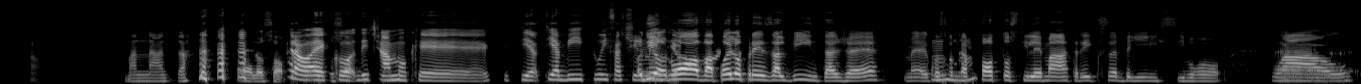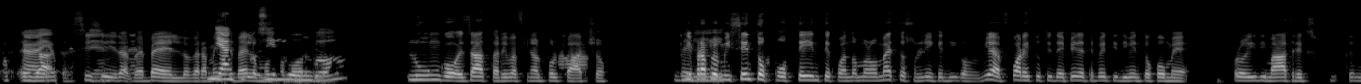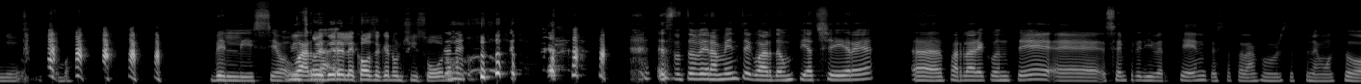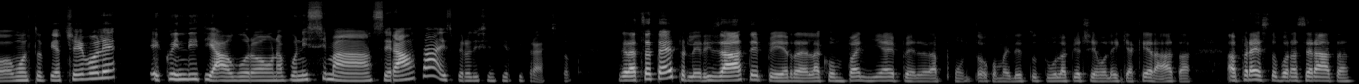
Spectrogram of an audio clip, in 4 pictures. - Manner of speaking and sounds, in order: laugh; unintelligible speech; "proprio" said as "propio"; laugh; laugh
- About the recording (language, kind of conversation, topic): Italian, podcast, Come si costruisce un guardaroba che racconti la tua storia?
